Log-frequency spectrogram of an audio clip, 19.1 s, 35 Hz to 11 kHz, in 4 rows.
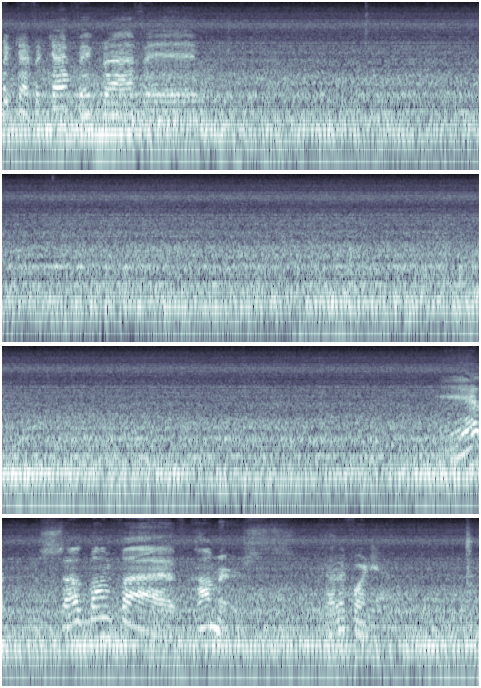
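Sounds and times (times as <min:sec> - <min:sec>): road noise: 0:00.0 - 0:19.0
truck engine hum: 0:00.0 - 0:19.0.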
